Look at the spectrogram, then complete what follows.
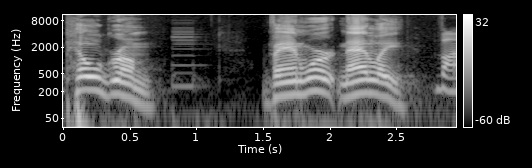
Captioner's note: buzzer buzzes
